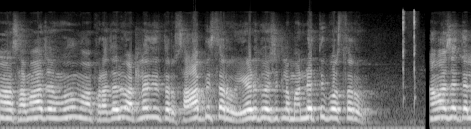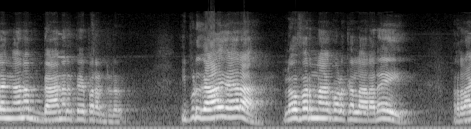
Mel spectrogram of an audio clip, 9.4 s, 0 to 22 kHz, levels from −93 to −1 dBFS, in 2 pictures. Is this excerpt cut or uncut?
cut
